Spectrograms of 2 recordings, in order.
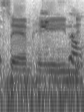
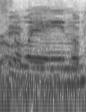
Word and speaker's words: Samhain: I think it's pronounced Samhain, right? Or is it pronounced Suwain? – I pronounce it Samhain. It could be wrong. – It's Suwain.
